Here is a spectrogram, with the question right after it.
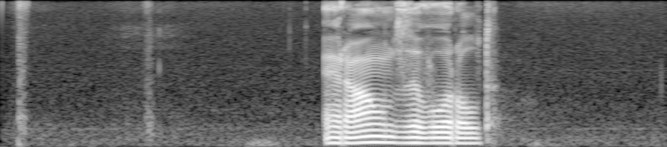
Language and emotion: Russian, neutral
